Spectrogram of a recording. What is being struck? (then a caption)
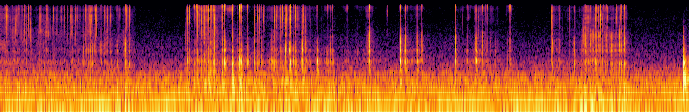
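Box clutch covered in small stone chips. Long nails scratch and tap the small stone and shell chips covering a box clutch evening handbag held on end. Bursts of bright, dry scratching and clicking come in irregular clusters, with brief pauses between them over a faint, steady low hum.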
